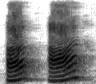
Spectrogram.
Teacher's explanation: तो अ, आ कंठ से बोले जाते हैं, इसलिए सवर्ण है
